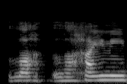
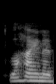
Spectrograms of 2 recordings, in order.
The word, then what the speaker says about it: Lahaina: over there and yeah the perfect circle around lahaini town I didn't say it right Lahaina Town um Perfect Circle and again sure those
